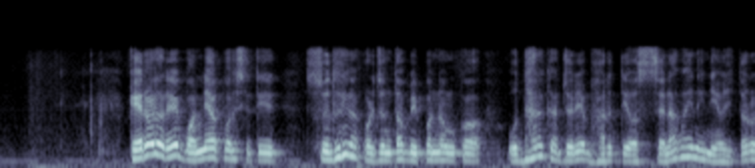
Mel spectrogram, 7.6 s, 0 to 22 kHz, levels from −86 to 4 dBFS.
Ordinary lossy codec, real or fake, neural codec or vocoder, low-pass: none; fake; codec, 16 kHz, 2 kbps, FunCodec, trained on Chinese and English, 25 frames a second; none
